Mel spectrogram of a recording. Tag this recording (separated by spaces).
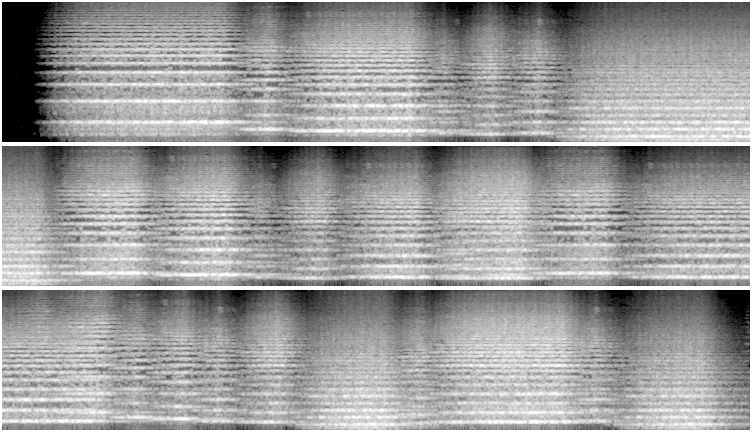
processed strings tremolo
